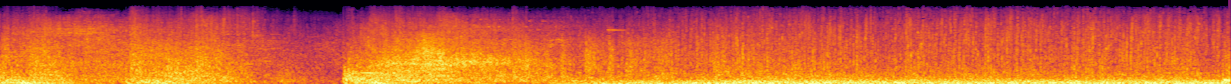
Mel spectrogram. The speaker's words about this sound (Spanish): ¡Boom! Todo saltó por los aires. Una terrible explosión consumió buena parte del hotel, las preciosas salas, los lujosos salones y las enormes cocinas quedaron destrozadas bajo el fuego y el humo.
